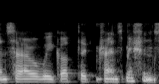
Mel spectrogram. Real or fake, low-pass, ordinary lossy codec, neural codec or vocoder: real; 7.2 kHz; Opus, 64 kbps; none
